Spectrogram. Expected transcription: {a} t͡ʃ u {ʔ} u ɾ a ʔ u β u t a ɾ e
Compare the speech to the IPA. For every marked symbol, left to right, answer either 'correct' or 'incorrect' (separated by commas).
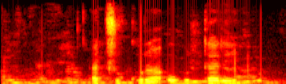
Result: correct, incorrect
